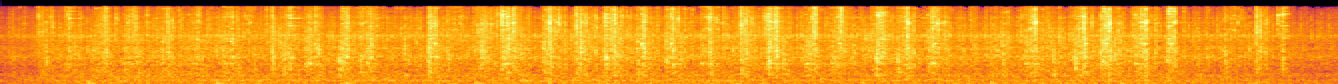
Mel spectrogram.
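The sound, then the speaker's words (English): A Linotype typesetting machine at work makes a continuous, busy mechanical clatter of rapid metallic clicks and ticks, steady and moderately loud throughout, with no voices. “It's pretty much better than the Linotype machine in just about every possible way. Except one. It doesn't sound nearly as beautiful.”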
